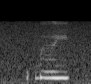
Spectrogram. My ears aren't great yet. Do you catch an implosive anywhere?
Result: yes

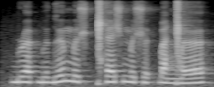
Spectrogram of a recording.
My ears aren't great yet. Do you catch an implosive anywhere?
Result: yes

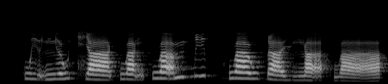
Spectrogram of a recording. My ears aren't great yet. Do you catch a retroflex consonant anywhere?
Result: no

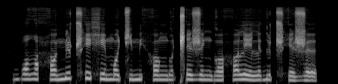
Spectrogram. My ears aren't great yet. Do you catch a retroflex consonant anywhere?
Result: yes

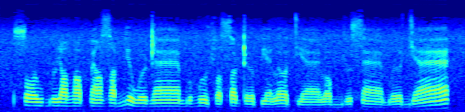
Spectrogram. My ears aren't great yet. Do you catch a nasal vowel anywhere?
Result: no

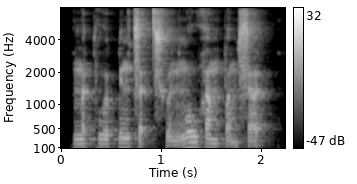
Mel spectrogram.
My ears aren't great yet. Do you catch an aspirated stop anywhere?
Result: yes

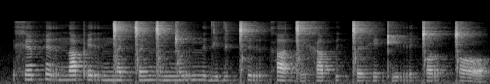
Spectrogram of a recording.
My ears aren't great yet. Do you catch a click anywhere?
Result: yes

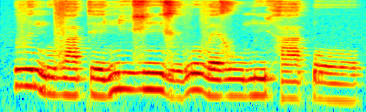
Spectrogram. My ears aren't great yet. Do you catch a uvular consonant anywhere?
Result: no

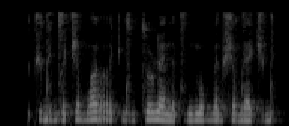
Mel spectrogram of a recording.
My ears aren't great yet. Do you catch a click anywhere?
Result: no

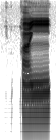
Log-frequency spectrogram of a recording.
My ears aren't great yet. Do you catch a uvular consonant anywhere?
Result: yes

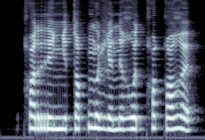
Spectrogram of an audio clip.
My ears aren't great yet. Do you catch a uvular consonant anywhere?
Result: yes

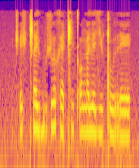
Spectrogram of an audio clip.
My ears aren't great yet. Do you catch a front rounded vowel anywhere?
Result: no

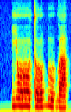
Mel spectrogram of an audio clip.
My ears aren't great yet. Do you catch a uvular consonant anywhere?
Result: no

